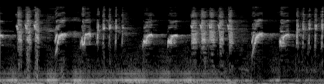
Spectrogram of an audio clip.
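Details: Long-tailed shrike singing in a training recording for young birds: short rising whistled notes alternate with dense buzzy, scratchy bursts in a fast, irregular run over a constant low hum.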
